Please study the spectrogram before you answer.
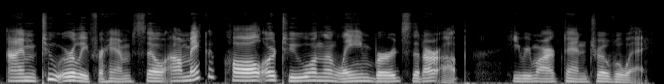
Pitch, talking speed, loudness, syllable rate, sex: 155 Hz, 215 wpm, -18 LUFS, 5.0 syllables/s, female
